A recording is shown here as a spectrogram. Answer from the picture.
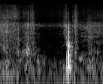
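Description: Paper sticker sheets of a gift-tag book rustling as a page is flipped over, with one sharp click about a second and a half in.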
